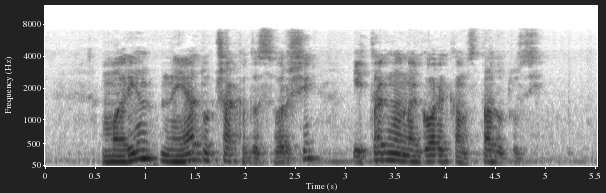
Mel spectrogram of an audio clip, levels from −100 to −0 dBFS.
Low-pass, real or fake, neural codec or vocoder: 7.2 kHz; fake; codec, 16 kHz, 16 kbps, FreqCodec, smaller model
